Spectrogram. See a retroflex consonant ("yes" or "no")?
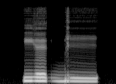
no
